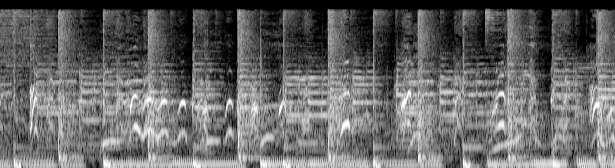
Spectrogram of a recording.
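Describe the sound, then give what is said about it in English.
High, squeaky puppy yips and little barks, puppies in Santa's toy sack in a Christmas song, pop up again and again over a steady, bass-heavy music track, clear throughout. “There's puppies in the sack.”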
